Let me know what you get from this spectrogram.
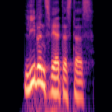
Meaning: strong/mixed nominative/accusative neuter singular superlative degree of liebenswert
- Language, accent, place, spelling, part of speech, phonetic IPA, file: German, Germany, Berlin, liebenswertestes, adjective, [ˈliːbənsˌveːɐ̯təstəs], De-liebenswertestes.ogg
